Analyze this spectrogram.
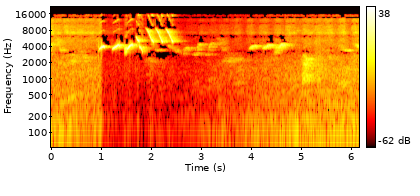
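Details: Double-collared seedeater song of the tui tui and deputado styles: a bright run of about six rapid rising whistled notes, then a softer drawn-out whistle over a hissing background.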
